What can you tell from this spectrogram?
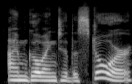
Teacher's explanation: in the phrase I'm going to the store, the stress naturally falls on going and store. The smaller words like I'm and to the R less emphasized and spoken quickly. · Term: stress pattern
